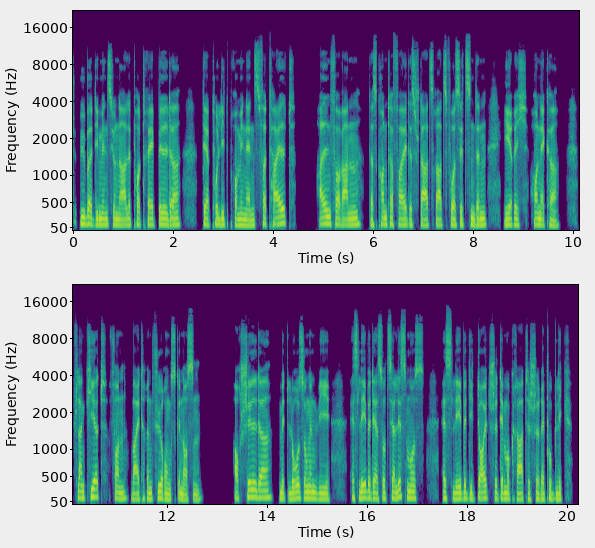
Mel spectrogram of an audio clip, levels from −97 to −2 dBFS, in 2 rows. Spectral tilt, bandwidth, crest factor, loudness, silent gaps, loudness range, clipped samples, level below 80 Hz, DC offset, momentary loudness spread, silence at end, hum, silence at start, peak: -5 dB/octave; 13 kHz; 14 dB; -16 LUFS; 4.49-4.65 s, 4.75-4.83 s, 9.75-9.81 s, 12.81-12.93 s, 13.04-13.15 s; 1 LU; under 0.1%; -46 dBFS; under 0.1%; 6 LU; 0.2 s; none; 0.15 s; -2 dBFS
